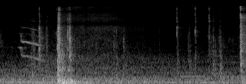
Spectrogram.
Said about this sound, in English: Jake closed the door instead of sticking his skeletal hands into the doorway.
